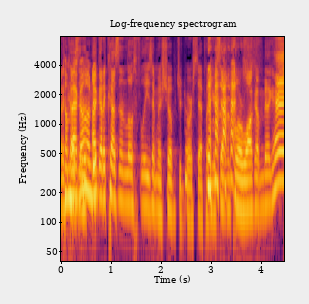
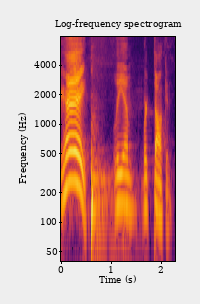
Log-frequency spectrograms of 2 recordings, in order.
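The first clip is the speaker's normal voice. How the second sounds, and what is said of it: Put-on Chicago accent. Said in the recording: “Chicago accent.”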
